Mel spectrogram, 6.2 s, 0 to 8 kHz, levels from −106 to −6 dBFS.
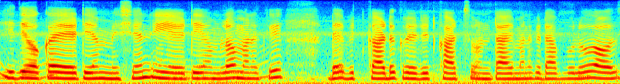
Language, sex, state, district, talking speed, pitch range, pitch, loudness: Telugu, female, Andhra Pradesh, Chittoor, 175 wpm, 200-220 Hz, 205 Hz, -17 LUFS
